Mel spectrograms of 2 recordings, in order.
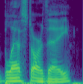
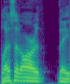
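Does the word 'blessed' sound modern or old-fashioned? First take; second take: modern; old-fashioned. First: Blessed is said with its everyday modern pronunciation. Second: Blessed is said with its older, formal pronunciation. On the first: "then you're fine to do that" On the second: "This is just the older pronunciation that I choose to use"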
